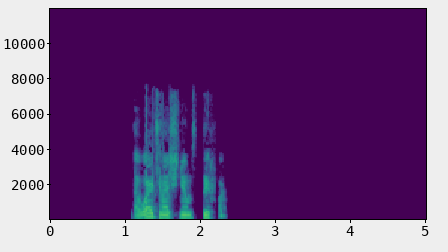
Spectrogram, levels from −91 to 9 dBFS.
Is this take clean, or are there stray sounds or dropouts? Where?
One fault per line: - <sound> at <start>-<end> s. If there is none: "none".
none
